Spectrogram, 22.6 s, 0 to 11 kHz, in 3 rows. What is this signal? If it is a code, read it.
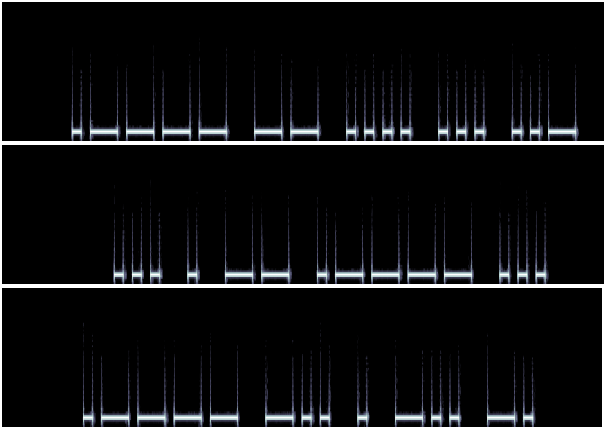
Morse code, heard as a keyed tone, about 10 wpm, 800 Hz. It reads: 1MHSU SEM1S 1DEDN
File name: LEZIONI / 4 Q1S 10wpm 2133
